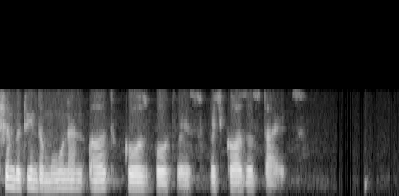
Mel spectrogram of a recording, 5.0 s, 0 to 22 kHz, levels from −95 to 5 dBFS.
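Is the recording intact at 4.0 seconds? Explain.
Yes, at 4.0 seconds the speech is intact, with only the normal narrowband sound of mu-law G.711 telephone coding at 8 kHz, which passes nothing above 4 kHz.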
